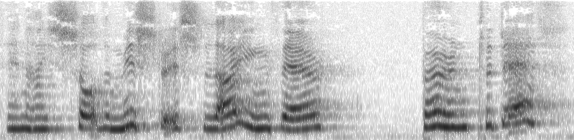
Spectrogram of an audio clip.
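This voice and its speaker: An actress playing a humble, anxious older Victorian maidservant giving testimony in a radio drama. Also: female voice, high voice, drawn-out words, darkish tone, full character voice. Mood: shaken, sorrowful. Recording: echoey courtroom, slightly muffled.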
